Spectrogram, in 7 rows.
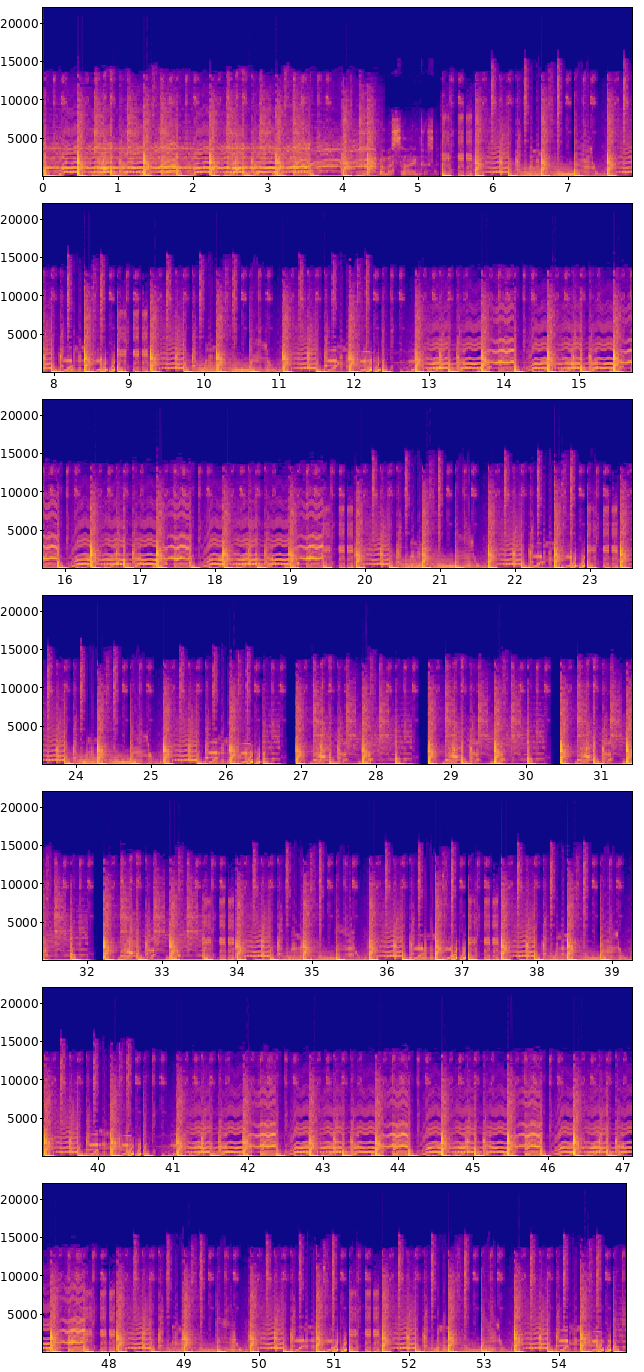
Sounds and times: Techno: 0.0 - 4.7, 5.3 - 54.9.

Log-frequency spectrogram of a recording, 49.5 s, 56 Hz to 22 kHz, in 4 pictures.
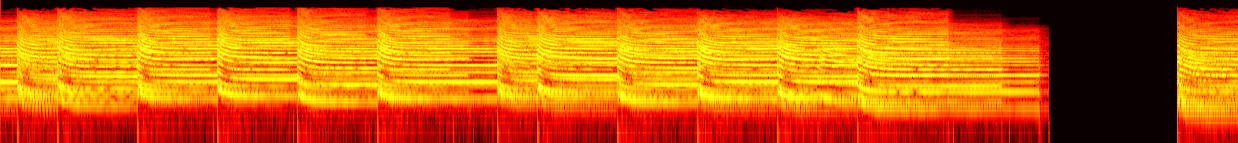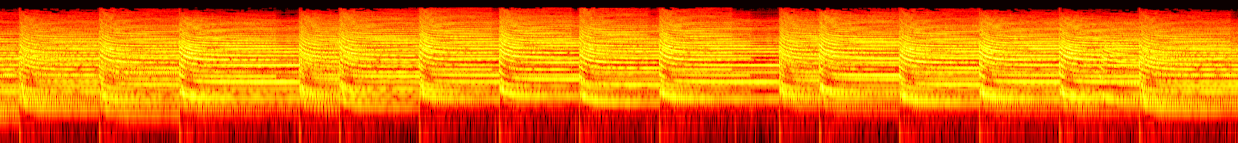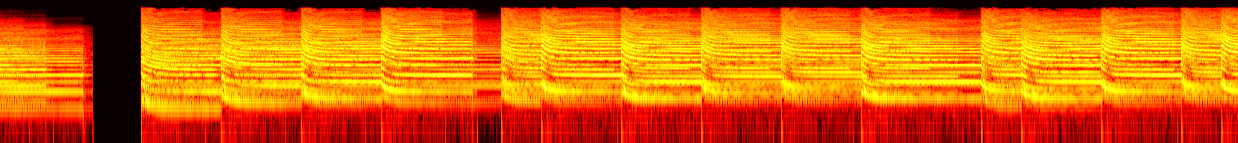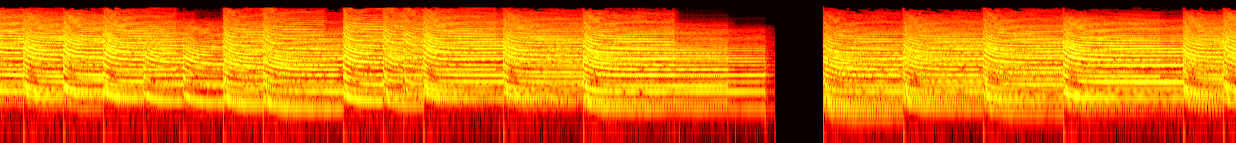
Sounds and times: Music: 0.0 - 10.5, 11.8 - 49.5.

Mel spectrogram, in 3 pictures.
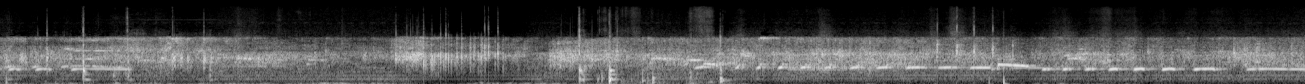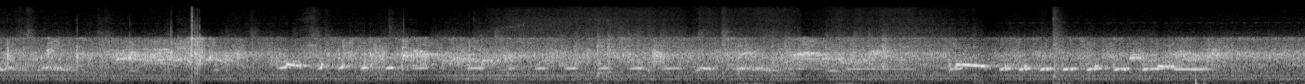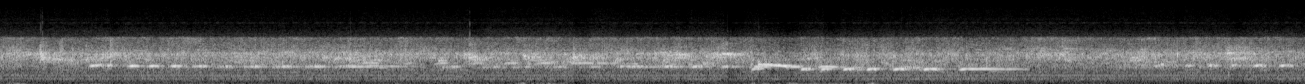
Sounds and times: Bird vocalization, bird call, bird song: 6.4 - 14.8, 15.8 - 25.3, 26.6 - 36.4, 37.4 - 39.1.

